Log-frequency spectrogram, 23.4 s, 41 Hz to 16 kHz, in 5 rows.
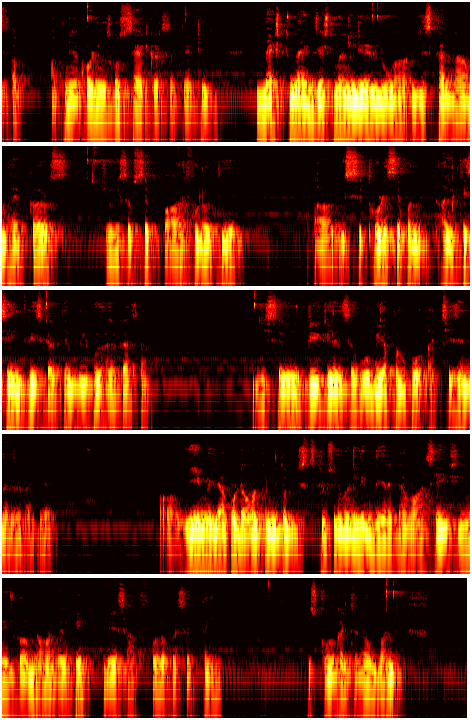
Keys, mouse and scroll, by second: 3.1 click, 9.2 click, 21.9 click, 22.9 space.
